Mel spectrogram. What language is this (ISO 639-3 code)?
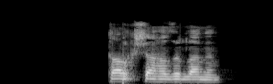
tur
